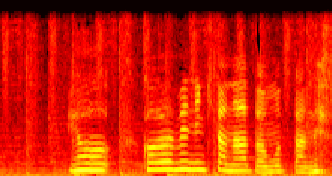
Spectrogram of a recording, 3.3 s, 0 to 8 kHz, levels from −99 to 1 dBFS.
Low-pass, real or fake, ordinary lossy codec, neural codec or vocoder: 7.2 kHz; real; none; none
